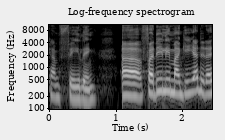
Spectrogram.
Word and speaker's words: Fadhili Maghiya: Fadili Magia, did I say it right, your last name?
